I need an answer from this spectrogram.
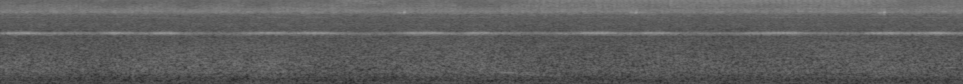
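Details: Crickets chirring at night in the Crimean south amid a night breeze; one sustained shrill trill at even pitch with slight pulsing, surrounded by steady breezy hiss and low-frequency murmur.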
